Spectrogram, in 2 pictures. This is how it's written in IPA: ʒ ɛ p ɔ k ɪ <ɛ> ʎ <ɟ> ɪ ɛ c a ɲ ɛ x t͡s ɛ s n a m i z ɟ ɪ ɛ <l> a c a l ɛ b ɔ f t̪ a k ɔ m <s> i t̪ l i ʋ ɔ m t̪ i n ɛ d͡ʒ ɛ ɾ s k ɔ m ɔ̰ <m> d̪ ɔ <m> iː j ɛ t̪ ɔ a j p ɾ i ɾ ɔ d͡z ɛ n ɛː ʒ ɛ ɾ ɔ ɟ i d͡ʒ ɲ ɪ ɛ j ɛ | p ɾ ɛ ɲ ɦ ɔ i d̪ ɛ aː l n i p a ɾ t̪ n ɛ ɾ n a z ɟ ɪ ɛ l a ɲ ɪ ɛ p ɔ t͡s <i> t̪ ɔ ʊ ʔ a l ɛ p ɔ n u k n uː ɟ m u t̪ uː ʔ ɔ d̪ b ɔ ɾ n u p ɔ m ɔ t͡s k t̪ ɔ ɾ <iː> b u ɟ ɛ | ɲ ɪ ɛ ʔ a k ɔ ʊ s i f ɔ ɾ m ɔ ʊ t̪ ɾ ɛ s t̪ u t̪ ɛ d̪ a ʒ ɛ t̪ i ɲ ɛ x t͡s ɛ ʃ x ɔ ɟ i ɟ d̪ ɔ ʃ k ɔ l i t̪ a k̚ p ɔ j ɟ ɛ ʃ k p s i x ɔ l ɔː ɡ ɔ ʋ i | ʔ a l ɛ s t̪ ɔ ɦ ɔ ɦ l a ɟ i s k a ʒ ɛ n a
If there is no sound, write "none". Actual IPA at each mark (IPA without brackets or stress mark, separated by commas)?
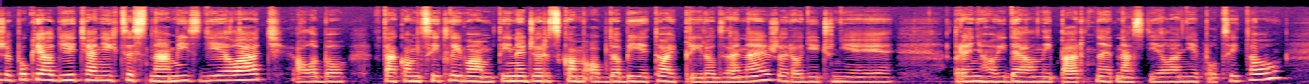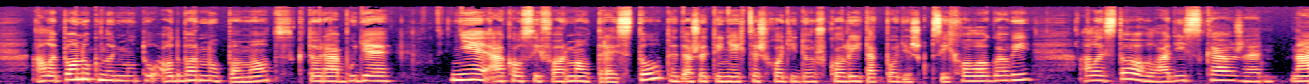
a, ɟ, l, t͡s, b, b, i, aː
